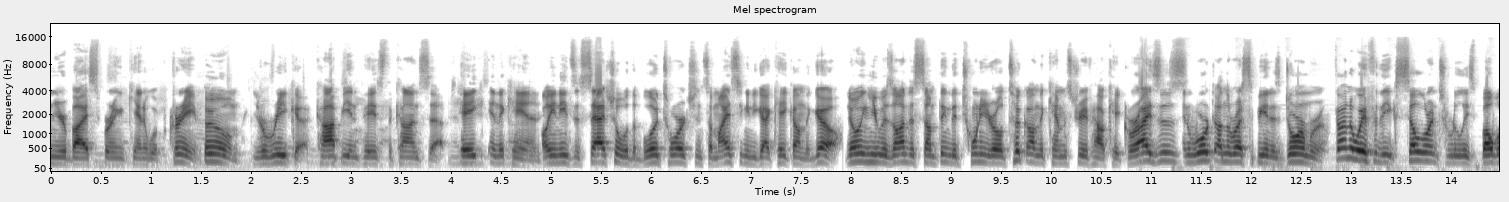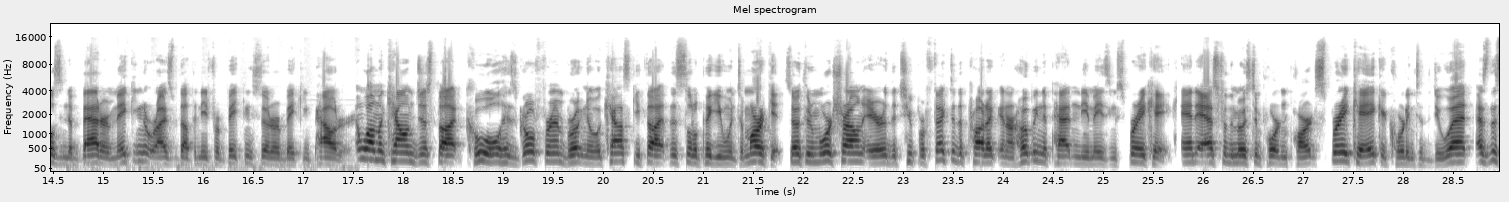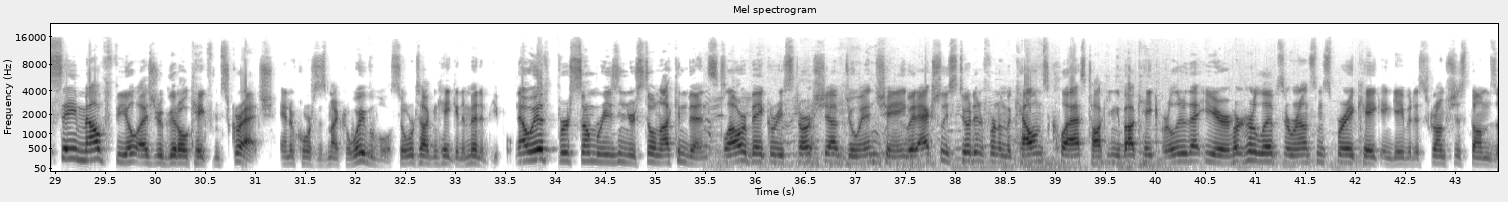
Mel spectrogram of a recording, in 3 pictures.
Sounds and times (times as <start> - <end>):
Speech: 0.0 - 43.4.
